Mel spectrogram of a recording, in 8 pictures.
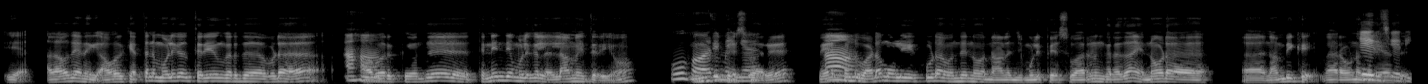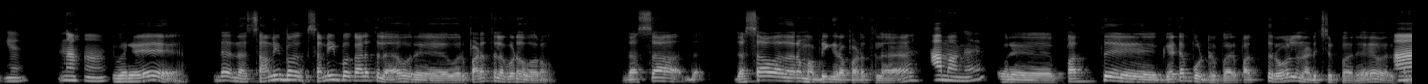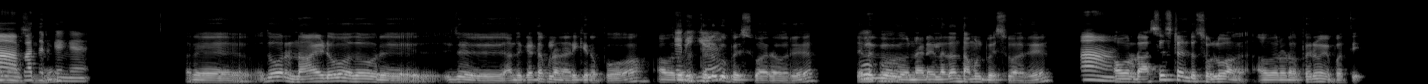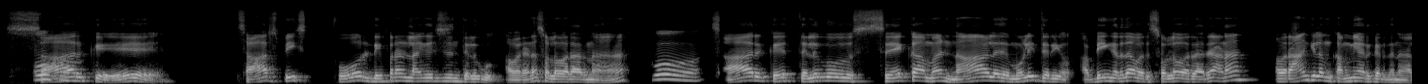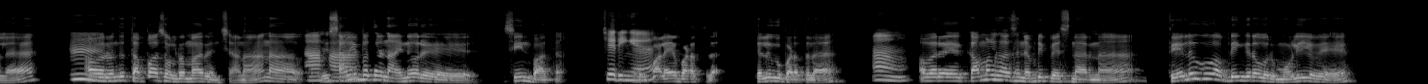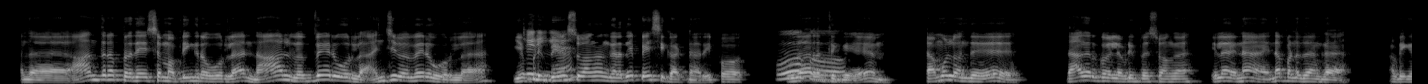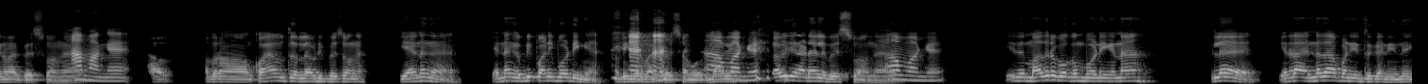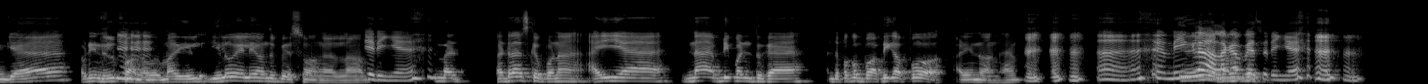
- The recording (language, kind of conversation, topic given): Tamil, podcast, உங்களுக்குப் பிடித்த ஒரு கலைஞர் உங்களை எப்படித் தூண்டுகிறார்?
- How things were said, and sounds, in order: "சரி" said as "சேரி"; "சரிங்க" said as "சேரிங்க"; drawn out: "இவரு"; other noise; in English: "அசிஸ்டன்ட்"; drawn out: "சாருக்கு"; in English: "ஸ்பீக்ஸ் ஃபோர் டிஃபரண்ட் லாங்குவேஜ் இன்"; in English: "சீன் பாத்தேன்"; laugh; drawn out: "இங்க"; chuckle; tapping; laughing while speaking: "சரிங்க"; laughing while speaking: "ஆ நீங்களும் அழகா பேசுறீங்க"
